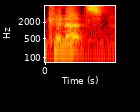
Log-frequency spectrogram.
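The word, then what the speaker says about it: Knuts: galleons sickles and Canucks it's k-n-u-t-s so I'm saying connects but let's be honest it's just nuts with a silent k and there's like the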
